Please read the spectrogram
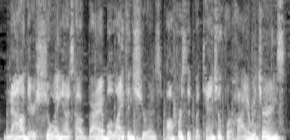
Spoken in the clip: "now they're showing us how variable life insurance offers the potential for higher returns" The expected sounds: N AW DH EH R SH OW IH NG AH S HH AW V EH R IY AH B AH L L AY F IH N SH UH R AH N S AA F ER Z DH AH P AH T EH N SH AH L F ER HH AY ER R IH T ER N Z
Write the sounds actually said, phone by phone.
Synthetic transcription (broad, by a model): N AW DH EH R SH OW IH NG AH S HH AW V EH R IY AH B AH L L AY F IH N SH UH R AH N S AA F ER Z DH AH P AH T EH N SH L F ER HH AY ER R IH T ER N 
